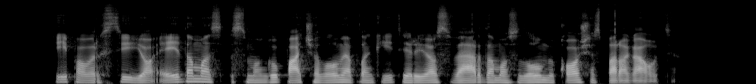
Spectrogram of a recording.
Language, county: Lithuanian, Kaunas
